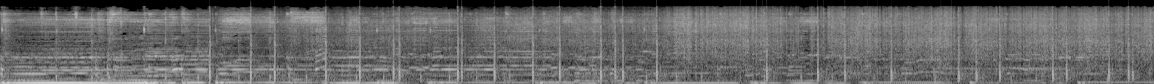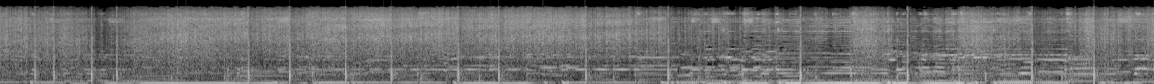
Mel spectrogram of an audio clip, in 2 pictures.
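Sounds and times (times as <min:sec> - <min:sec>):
band playing a waltz: 0:00.0 - 0:23.0
fireworks crackling and hissing: 0:00.0 - 0:23.0.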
